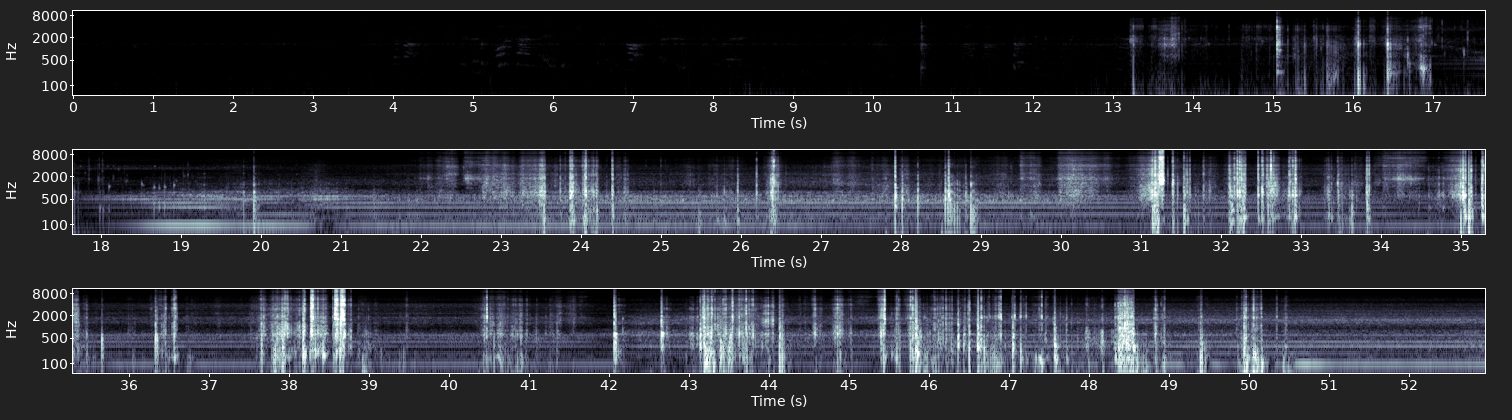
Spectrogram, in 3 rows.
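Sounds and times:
aquarium equipment hum: 12.1s - 52.9s.

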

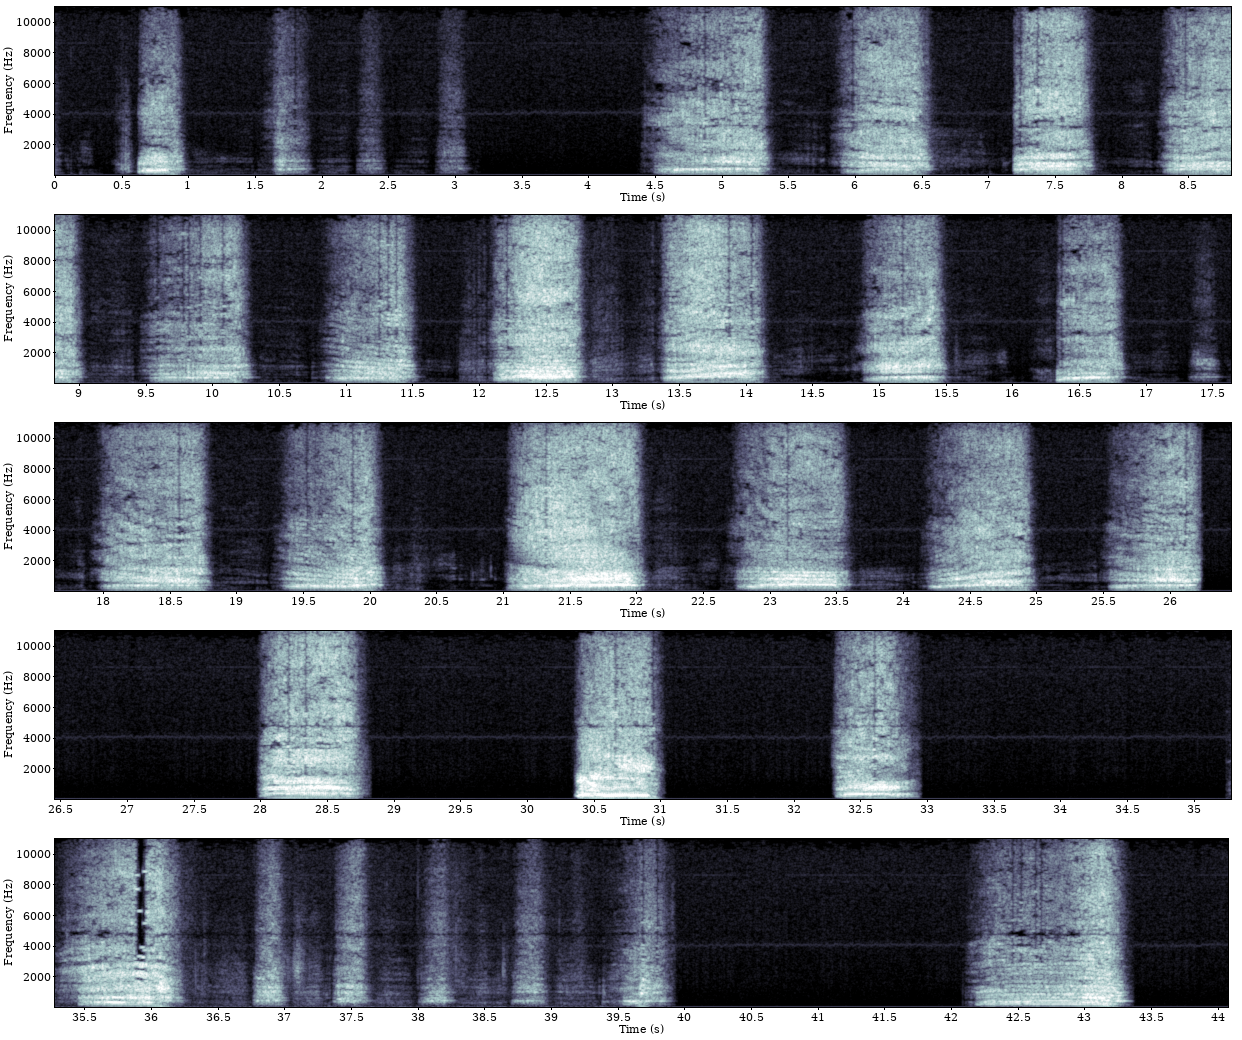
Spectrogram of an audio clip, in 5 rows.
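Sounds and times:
bear calling: 0.0s - 3.1s, 35.3s - 40.0s.

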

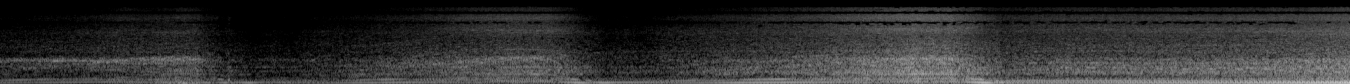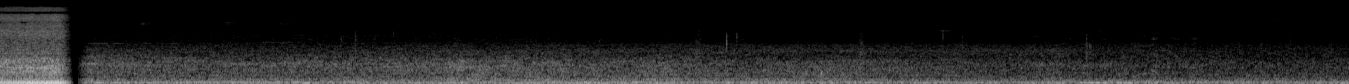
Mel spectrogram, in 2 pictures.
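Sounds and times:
truck engine revving: 0.0s - 14.2s.

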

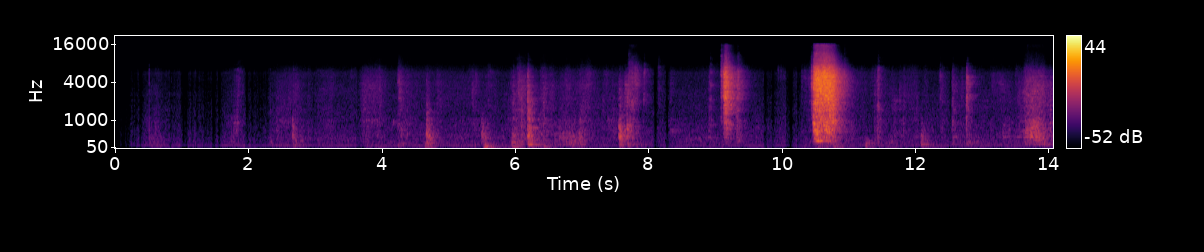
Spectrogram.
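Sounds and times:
masking tape pulled off roll: 9.1s - 9.5s, 10.4s - 11.1s.

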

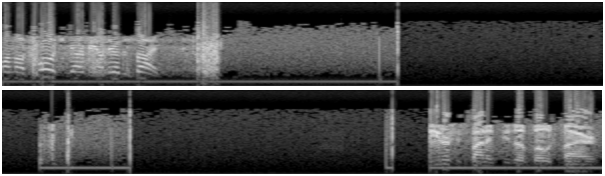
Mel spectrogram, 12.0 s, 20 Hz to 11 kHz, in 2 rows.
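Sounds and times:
low hum: 0.0s - 12.0s
radio channel hiss: 0.0s - 12.0s
radio click: 1.9s - 2.2s, 3.7s - 4.0s, 6.4s - 7.4s.

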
